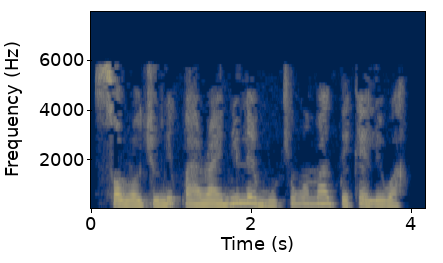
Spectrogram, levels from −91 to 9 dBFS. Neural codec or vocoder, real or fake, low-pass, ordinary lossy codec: none; real; 7.2 kHz; MP3, 24 kbps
